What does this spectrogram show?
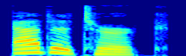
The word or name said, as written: atatürk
